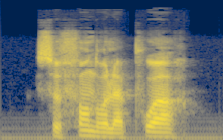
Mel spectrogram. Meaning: to laugh one's head off, to have a good laugh
- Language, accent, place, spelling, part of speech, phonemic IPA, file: French, France, Lyon, se fendre la poire, verb, /sə fɑ̃.dʁə la pwaʁ/, LL-Q150 (fra)-se fendre la poire.wav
